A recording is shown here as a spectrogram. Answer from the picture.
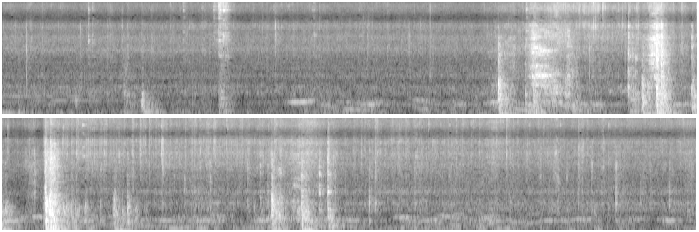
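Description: Vegetable paratha frying in oil in a kadai, a steady soft sizzle, with a metal spatula scraping and tapping against the pan several times, mostly between about five and ten seconds in.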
